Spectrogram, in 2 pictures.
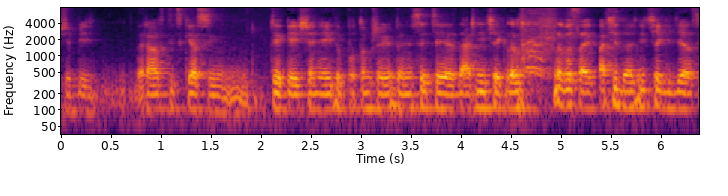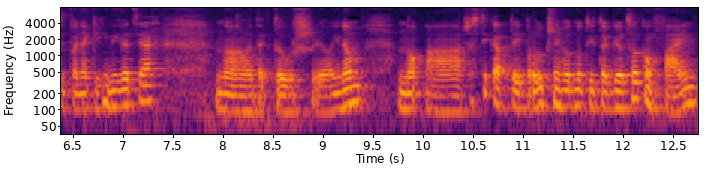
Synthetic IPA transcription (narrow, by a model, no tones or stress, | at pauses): ʒɛbi | ɾɛ̰alist̪it͡skiasit̪ɪɛɡɛjʃɪaɲɛid̪uːpɔt̪ɔmʒɛɛd̪ɔɲɛsɪɛcɛd̪aʒɲit͡ʃɛɡlɛbɔlɛbɔsaajpaːt͡ʃid̪aʒɲit͡ʃɛɡɡɟɛasipɔɲɪakiːɣiniːɣʋɛt͡sɪax | nɔalɛt̪akt̪ɔuʒjɛ̰ɔinɔm | nɔʔat͡ʃɔ̥sḁt̪iːkat̪ɛjpɾɔd̪uk̚t͡ʃnɛjɦɔd̪nɔt̪it̪aɡjɛt͡sɛlkɔmfajn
